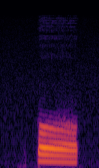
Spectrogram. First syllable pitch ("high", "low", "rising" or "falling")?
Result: low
